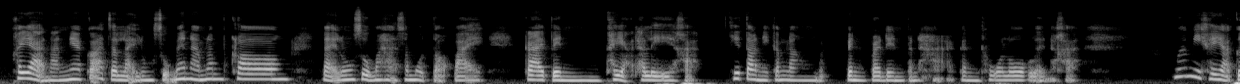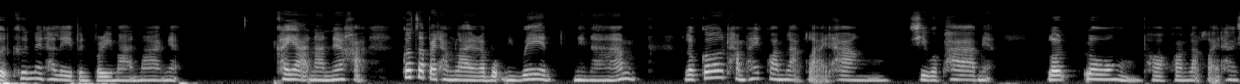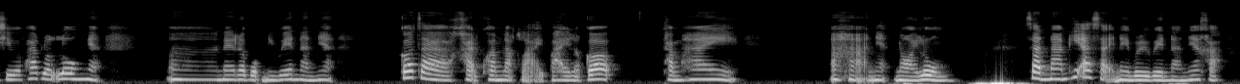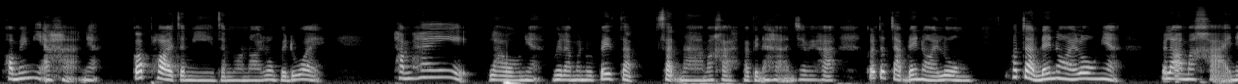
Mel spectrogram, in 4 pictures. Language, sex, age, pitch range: Thai, female, 10-29, 190-230 Hz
